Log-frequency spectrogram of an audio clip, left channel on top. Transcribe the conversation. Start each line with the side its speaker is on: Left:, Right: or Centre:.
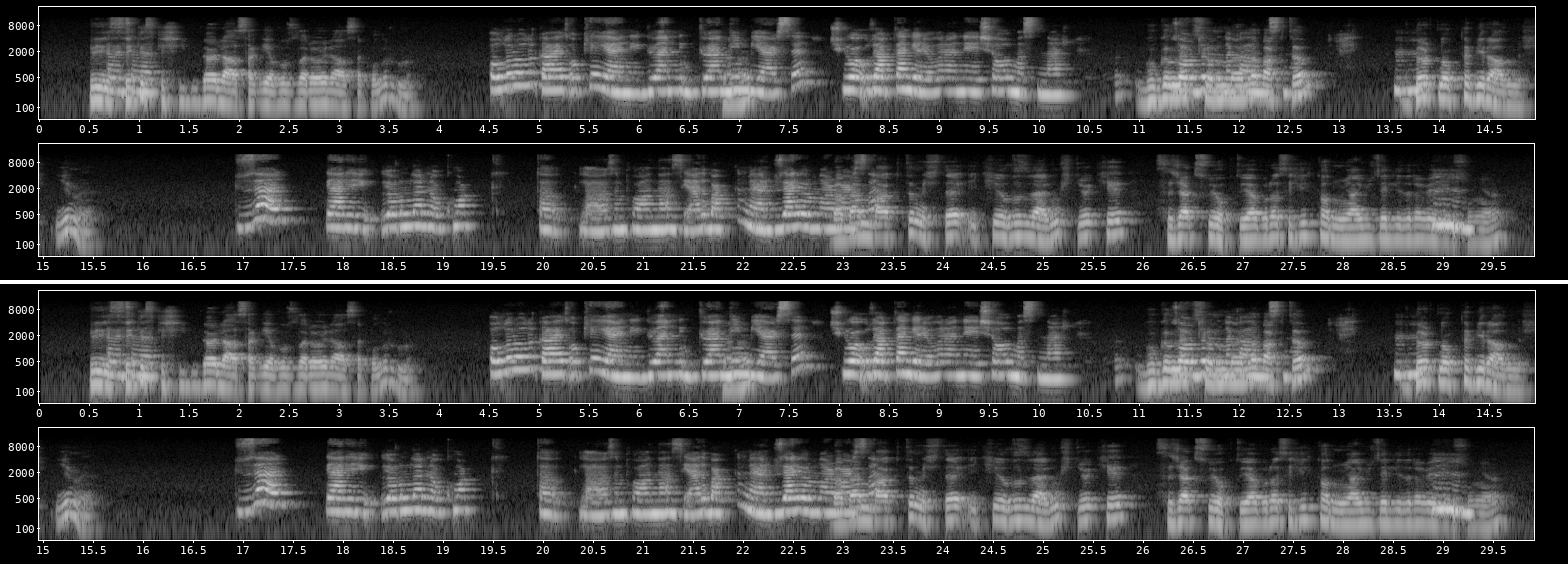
Left: Bir
Right: Evet
Left: 8
Right: evet.
Left: kişiyi biz öyle alsak, Yavuzları öyle alsak olur mu?
Right: Olur olur gayet okey yani güvenli, güvendiğim
Left: Hı hı.
Right: bir yerse. Çünkü uzaktan geliyorlar hani şey olmasınlar.
Left: Google
Right: Zor
Left: Maps
Right: durumda
Left: yorumlarına
Right: kalmasınlar.
Left: baktım.
Right: Hı hı.
Left: dört nokta bir almış. İyi mi?
Right: Güzel. Yani yorumlarını okumak da lazım puandan ziyade. Baktın mı yani güzel yorumlar
Left: Ve
Right: varsa.
Left: ben baktım işte 2 yıldız vermiş. Diyor ki sıcak su yoktu ya. Burası Hilton mu ya? 150 lira veriyorsun
Right: Hı hı.
Left: ya.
